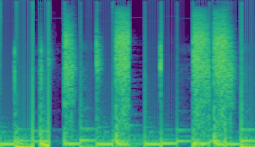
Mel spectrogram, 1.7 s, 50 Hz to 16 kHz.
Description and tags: processed with a KP3.
fast, breakbeat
